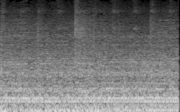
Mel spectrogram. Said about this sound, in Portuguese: Confirmando aqui. Prontinho. Soltei minhas mãos. Então, ó, estou indo embora sozinho Trator funcionando, pulverizando aqui o meu café automaticamente.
